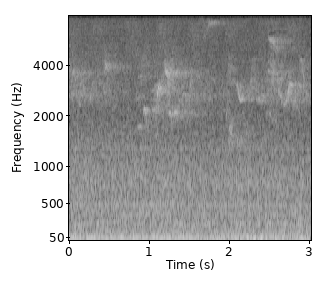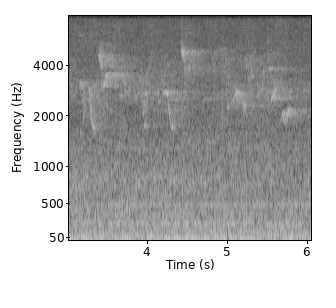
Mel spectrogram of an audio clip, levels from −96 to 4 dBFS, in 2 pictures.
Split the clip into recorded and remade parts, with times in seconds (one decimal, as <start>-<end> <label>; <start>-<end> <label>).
0.0-1.6 recorded; 1.6-3.4 remade; 3.4-6.1 recorded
